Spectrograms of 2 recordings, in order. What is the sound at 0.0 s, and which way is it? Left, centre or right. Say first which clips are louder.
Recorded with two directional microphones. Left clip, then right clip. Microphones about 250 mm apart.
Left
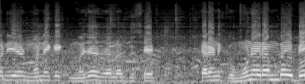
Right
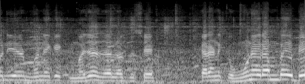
Speech: left 2 dB; centre.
